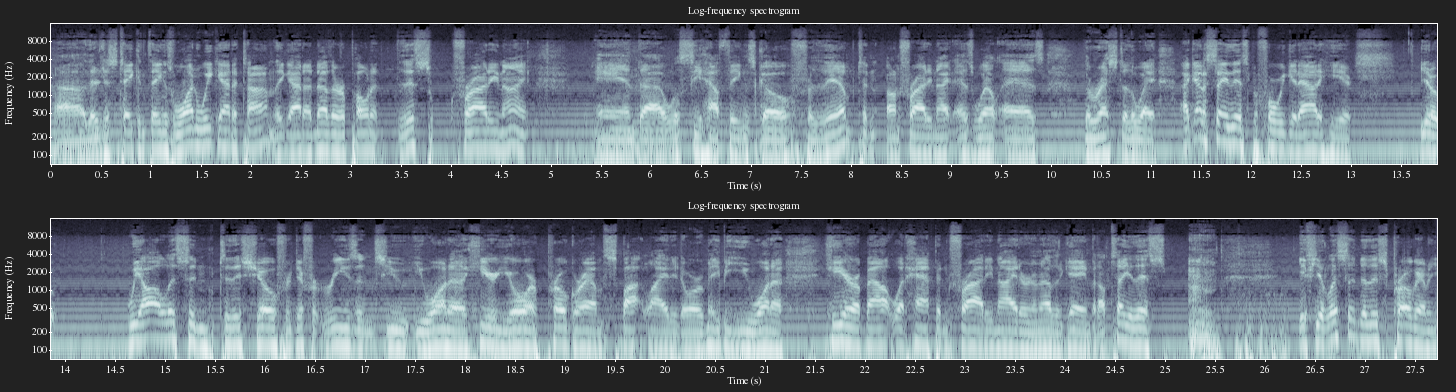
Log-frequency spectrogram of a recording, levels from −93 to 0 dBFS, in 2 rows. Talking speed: 205 wpm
